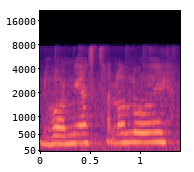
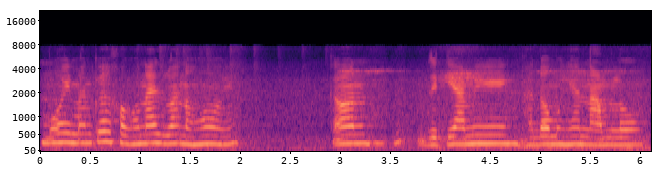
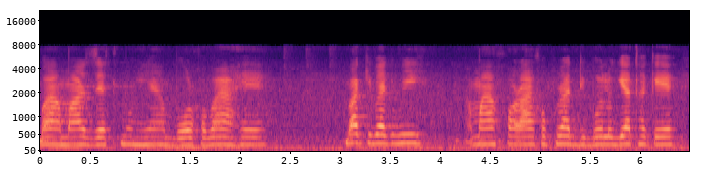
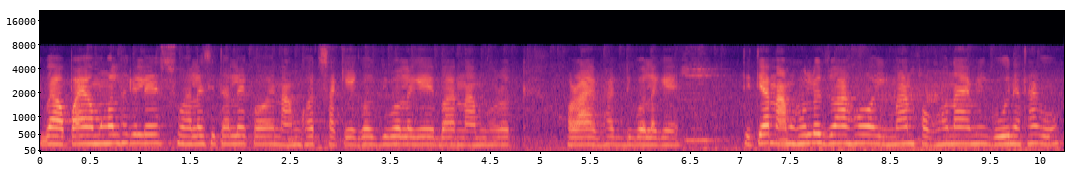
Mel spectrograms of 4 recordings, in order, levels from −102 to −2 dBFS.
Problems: constant background noise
